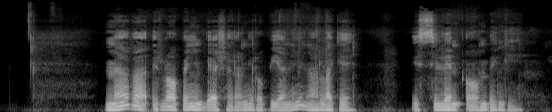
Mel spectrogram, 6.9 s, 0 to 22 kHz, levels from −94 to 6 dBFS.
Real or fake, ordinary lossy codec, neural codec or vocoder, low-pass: fake; MP3, 96 kbps; vocoder, 44.1 kHz, 128 mel bands every 512 samples, BigVGAN v2; 19.8 kHz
